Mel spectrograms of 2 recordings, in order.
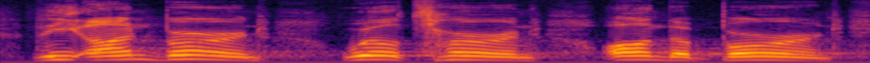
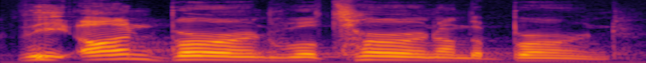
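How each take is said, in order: First: "unburned" and "burned" pressed out slowly; slow, weighted restatement; slow emphatic repeat. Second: Said in the usual way. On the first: Shown as a demonstration. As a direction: lean into "will" and let it land. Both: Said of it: "Like I said earlier".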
